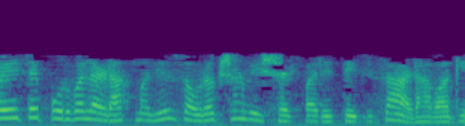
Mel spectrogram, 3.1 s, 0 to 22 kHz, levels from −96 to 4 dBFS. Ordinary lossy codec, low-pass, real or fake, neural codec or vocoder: MP3, 16 kbps; 3.6 kHz; real; none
